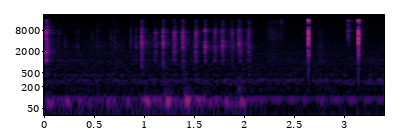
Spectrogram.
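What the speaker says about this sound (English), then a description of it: "I'm going to use those arrow keys to move it into place" Computer keyboard arrow keys are pressed in a quick cluster of quiet clicks, followed by two sharper separate taps, faint against a low background hum.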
